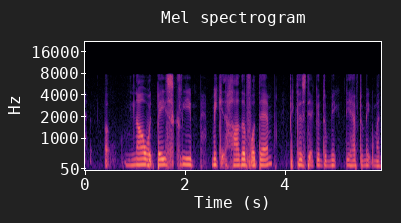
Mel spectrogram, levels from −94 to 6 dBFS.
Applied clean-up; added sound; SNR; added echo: none; none; none; none.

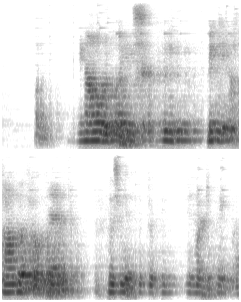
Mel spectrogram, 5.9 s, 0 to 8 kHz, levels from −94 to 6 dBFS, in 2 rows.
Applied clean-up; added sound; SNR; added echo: neural mask model DeepFilterNet 3.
